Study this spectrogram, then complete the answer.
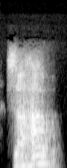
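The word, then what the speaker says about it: זָהָב: Zahab. Zahab quiere decir oro. Son tres sílabas, perdón, dos sílabas. za, que es una sílaba abierta y hab, que es una sílaba cerrada.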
